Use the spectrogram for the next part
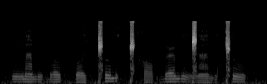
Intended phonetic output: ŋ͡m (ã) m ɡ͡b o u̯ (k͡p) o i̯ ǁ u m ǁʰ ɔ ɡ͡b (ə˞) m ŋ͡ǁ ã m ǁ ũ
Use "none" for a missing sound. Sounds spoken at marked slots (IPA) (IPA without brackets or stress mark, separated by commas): ã, k͡p, ə˞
